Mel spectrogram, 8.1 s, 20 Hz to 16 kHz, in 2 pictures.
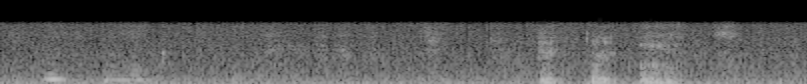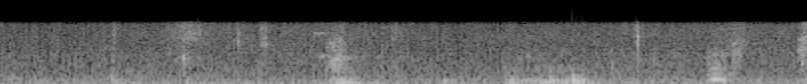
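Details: Ember, a black border collie and golden retriever mix, roughhousing with Henry, a 9-week-old golden retriever puppy; scattered short gruff growls and barky bursts rise and fall irregularly over a low steady background hum.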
